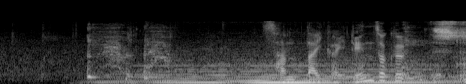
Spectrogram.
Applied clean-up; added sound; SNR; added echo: none; Cough; 14 dB; none.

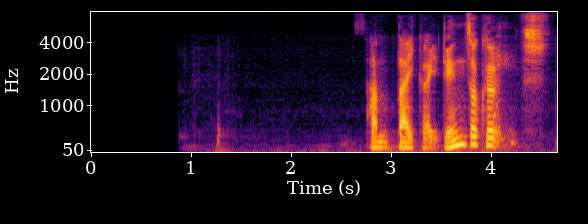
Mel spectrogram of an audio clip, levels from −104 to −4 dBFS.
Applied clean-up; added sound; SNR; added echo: neural mask model DeepFilterNet 3.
